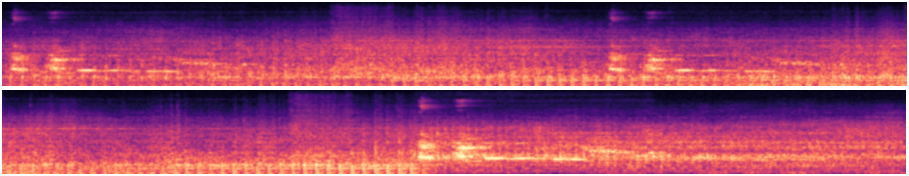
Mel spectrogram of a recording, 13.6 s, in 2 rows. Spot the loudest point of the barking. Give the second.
10 s.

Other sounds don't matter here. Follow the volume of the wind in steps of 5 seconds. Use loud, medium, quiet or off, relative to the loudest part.
loud, loud, medium.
